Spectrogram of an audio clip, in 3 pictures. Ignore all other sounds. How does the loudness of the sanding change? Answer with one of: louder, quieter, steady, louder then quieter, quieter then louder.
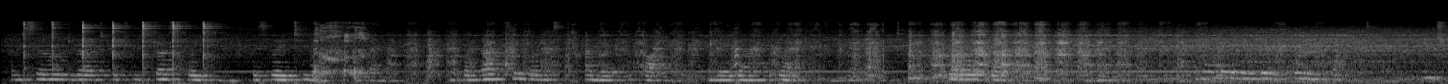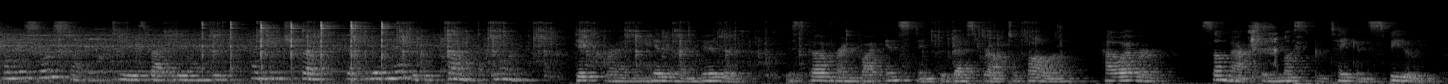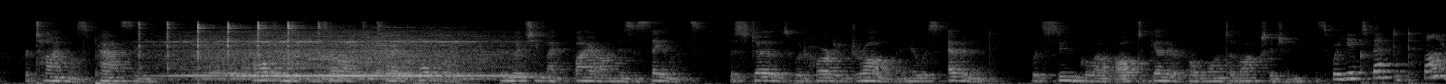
louder then quieter.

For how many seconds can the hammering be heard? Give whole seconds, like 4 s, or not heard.
6 s.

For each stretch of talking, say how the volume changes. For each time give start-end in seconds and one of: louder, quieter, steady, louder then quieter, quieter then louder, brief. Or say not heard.
0.1-43.3 steady.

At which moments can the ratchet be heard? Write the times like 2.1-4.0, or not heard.
15.0-25.1.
